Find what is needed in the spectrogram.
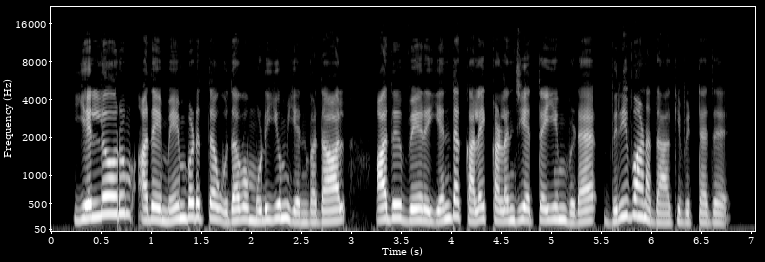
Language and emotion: Tamil, neutral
